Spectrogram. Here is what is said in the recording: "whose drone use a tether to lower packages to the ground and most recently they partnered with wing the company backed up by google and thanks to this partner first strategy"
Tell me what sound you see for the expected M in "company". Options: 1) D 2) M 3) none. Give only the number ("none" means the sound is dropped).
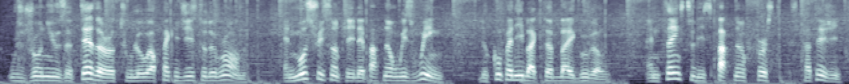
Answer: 3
